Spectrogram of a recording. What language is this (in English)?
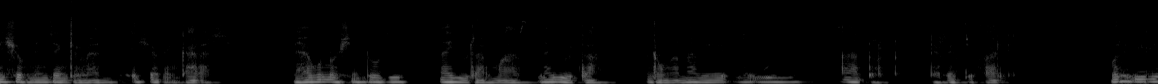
Masai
